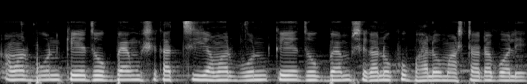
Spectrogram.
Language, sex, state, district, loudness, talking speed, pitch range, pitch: Bengali, female, West Bengal, North 24 Parganas, -14 LUFS, 180 wpm, 190-210 Hz, 200 Hz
